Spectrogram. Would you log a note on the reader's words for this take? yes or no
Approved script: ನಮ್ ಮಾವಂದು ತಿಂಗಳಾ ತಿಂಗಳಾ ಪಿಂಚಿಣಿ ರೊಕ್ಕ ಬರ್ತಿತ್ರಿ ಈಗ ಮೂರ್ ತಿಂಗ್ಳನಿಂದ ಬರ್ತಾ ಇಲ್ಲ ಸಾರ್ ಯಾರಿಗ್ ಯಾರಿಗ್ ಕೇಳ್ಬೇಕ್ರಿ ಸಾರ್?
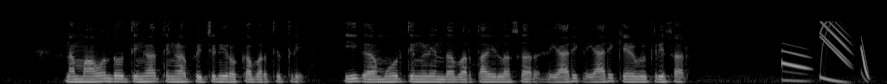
no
